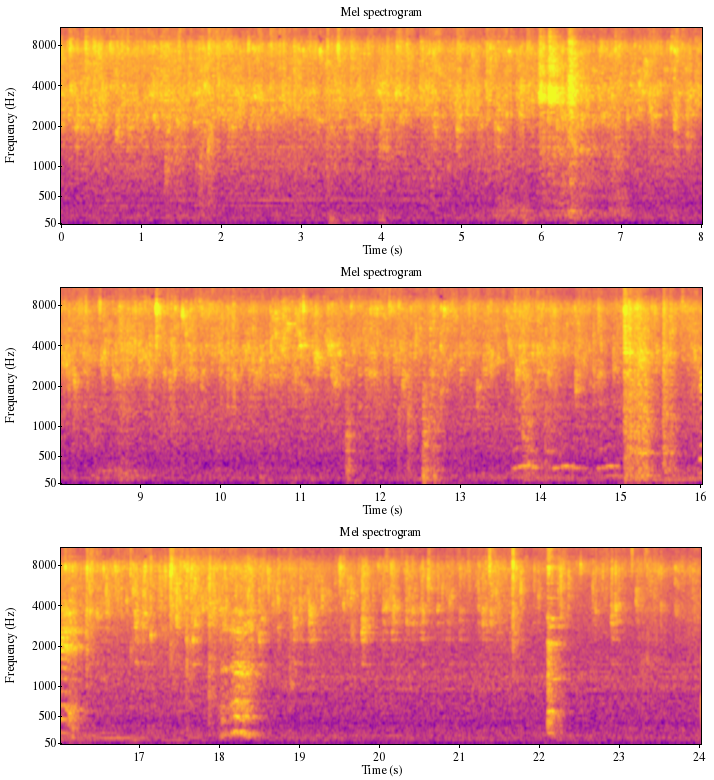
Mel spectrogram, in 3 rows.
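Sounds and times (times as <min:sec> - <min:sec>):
food sizzling in oil: 0:00.0 - 0:24.0
cookware clattering: 0:05.7 - 0:07.1, 0:22.1 - 0:22.4.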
